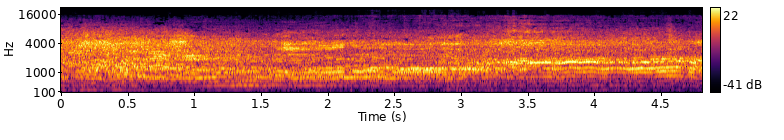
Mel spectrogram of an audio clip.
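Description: A pack of 80cc shifter karts at the IKF Grand Nationals screams past with several overlapping high-revving engines, loud and continuous, giving a dense buzzing wail throughout.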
